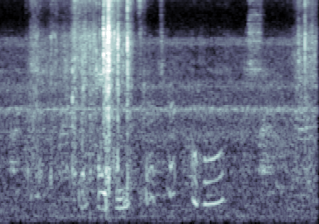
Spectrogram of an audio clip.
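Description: A young girl speaks briefly and playfully close by.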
